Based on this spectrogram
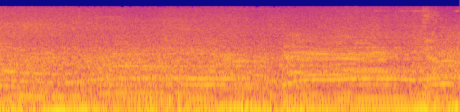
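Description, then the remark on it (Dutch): Loud car exhausts rev and drone together as a small tribute to Ken Block, in a continuous, throaty roar with a slight wavering pitch, filling the whole stretch without a break and with no talking. “Ik wil een beetje zingen met ze uitlaten.”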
